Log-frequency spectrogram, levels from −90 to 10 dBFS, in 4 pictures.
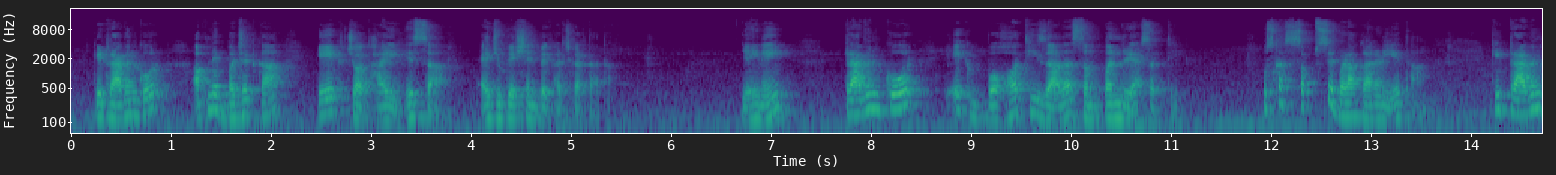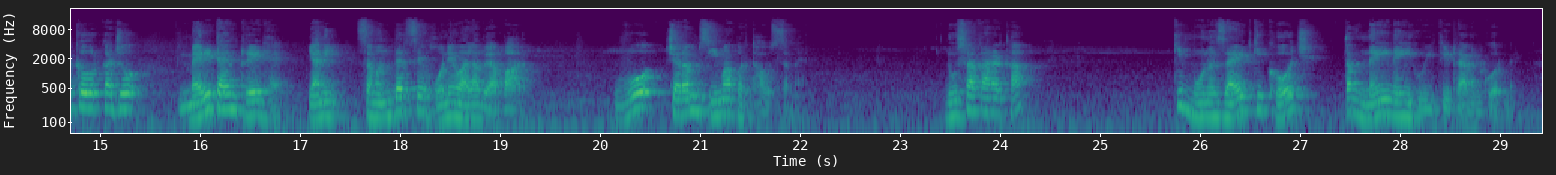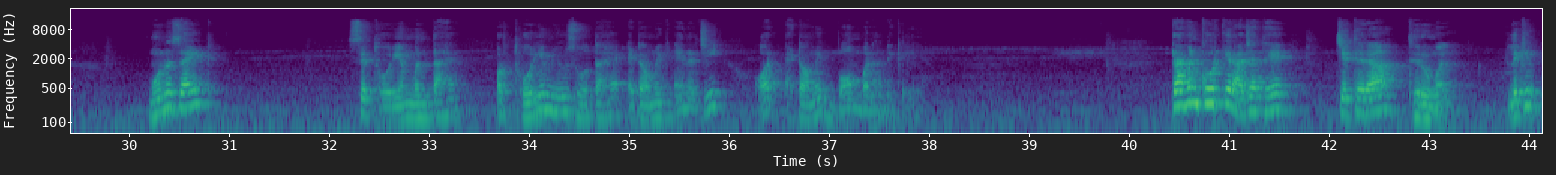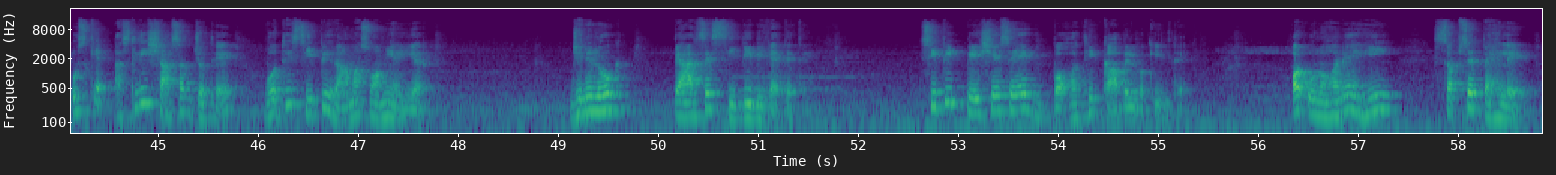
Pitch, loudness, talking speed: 120 Hz, -32 LUFS, 125 wpm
